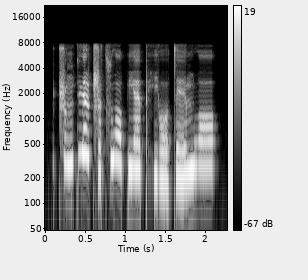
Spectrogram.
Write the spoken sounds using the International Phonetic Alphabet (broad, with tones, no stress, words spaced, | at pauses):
ʈ͡ʂʊ˧˥ŋt̪ɥɛ˥˩ʈ͡ʂɤ˩t͡swɔ˥˩ pjɛ˧˥pʰjo̰˨˩ʊ̯t̪e˧˥ɪ̯ mwɔ˥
